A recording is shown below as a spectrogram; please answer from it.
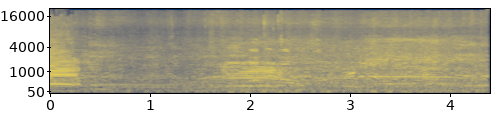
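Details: A cow with calf at Ambari livestock market in Dinajpur, Bangladesh, recorded 7/9/25. One lowing moo in the middle, then a fainter second call, amid people talking and traffic-like background noise.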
